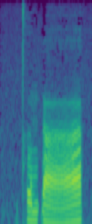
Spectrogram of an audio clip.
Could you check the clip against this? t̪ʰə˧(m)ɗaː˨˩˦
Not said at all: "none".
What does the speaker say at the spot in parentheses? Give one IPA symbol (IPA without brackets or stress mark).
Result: m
